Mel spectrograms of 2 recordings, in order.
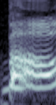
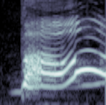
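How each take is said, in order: First: The barking sounds sad. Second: The barking sounds surprised.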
